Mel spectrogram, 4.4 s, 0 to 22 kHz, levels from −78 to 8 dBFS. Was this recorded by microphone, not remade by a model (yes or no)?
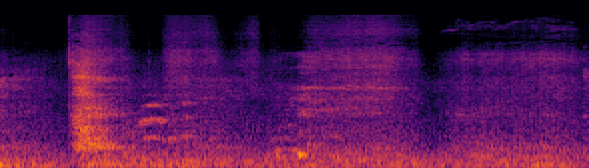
no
